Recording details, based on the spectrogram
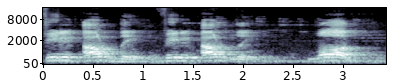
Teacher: زبان کی کروٹ یعنی زبان کی کروٹ کا جو موٹا حصہ ہے اس کو آپ نے اوپر کی داڑھوں کی جڑ کے ساتھ لگانا ہے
